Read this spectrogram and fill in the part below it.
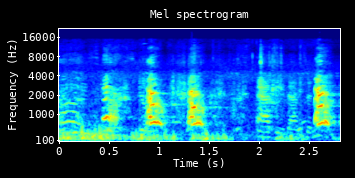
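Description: Puppy barking in a home, a series of five or six sharp, high yaps in an uneven rhythm, close and fairly loud, with a person talking quietly between the barks.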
